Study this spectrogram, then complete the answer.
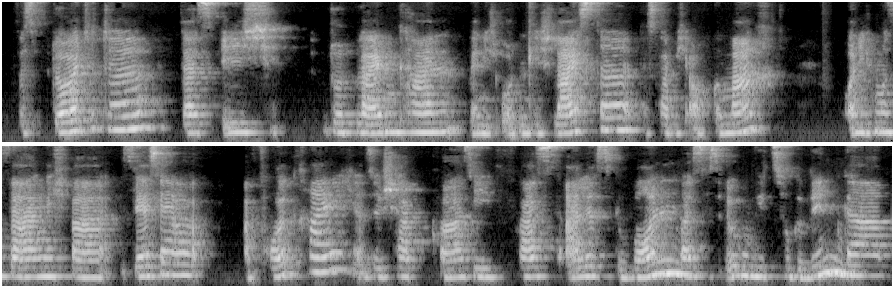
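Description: A woman with an unremarkable speaking voice and a fairly high pitch talks at a moderate pace, showing ordinary pitch variation and big swings in loudness. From East Germany, small village. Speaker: former competitive athlete. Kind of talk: interview testimony.

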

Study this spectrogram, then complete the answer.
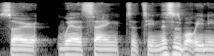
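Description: A man with a British accent, fairly low and dark, mellow in tone, at a moderate pace in a very clean recording with a silent background. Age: 20s. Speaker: fintech founder and CEO. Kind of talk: interview. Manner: casual.

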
